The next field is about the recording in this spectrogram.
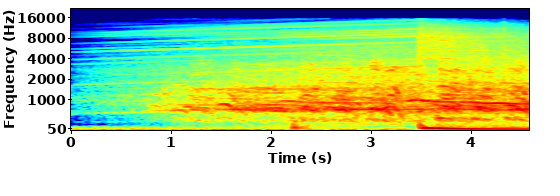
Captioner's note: All cheering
